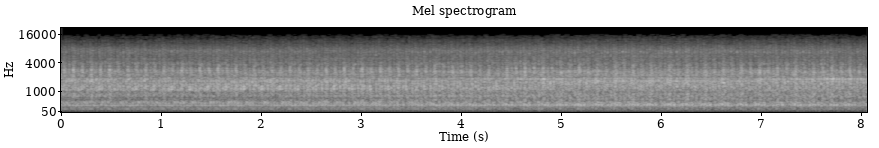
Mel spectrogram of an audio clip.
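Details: Cummins 12-valve diesel at idle: loud steady clatter with close to three knocks a second; owner suspects the injection pump, source unconfirmed.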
